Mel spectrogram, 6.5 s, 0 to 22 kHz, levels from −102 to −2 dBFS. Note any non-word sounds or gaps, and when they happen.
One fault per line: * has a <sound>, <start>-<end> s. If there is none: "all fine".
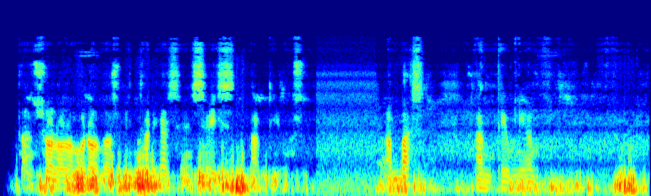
all fine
